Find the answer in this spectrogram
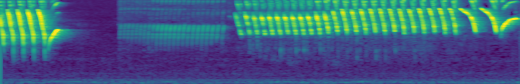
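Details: Singing canary used as a lure to draw responses from other canaries; a loud fast trill, a near-silent pause with faint buzzy notes, then a long rapid rattling trill ending in looping sweeps.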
